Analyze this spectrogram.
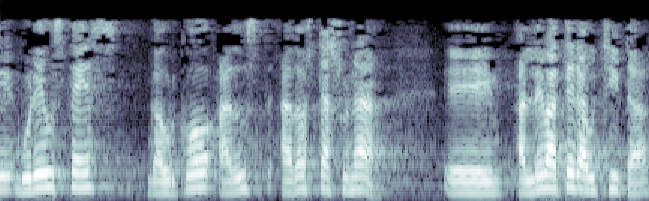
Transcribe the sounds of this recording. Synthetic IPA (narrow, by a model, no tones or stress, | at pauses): ɡuɾe̞ust̪e̞z | ɡawɾko̞sað̞o̞st̪asuna | ald̪e̞β̞at̪e̞ɾaut͡sit̪a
